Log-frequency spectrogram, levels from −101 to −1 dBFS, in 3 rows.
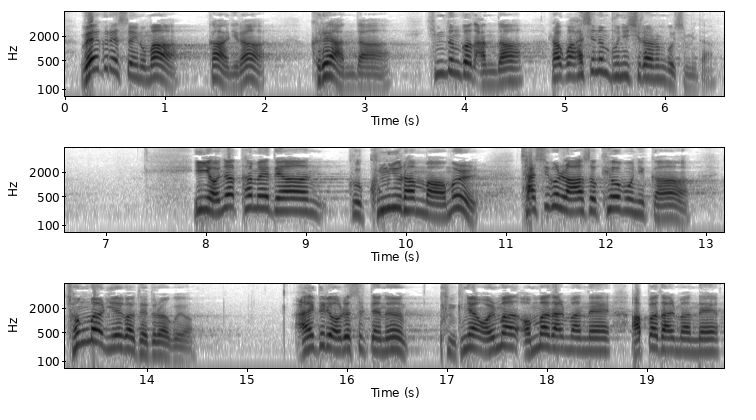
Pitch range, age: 190-260 Hz, 40-59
